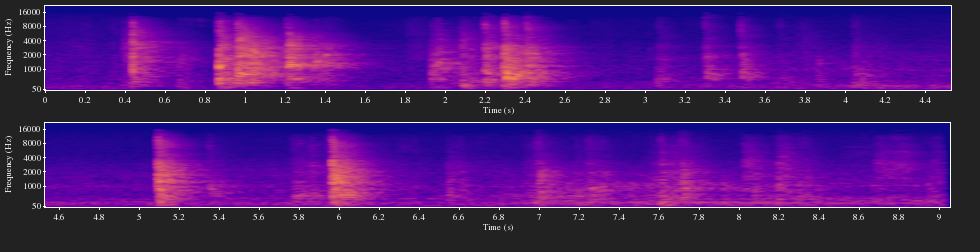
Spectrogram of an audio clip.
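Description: Plastic penny board slapping and clacking on a concrete floor as the rider tries tricks. There are several sharp knocks, the loudest about a second in and around five and six seconds in, with wheel rattle between them.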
